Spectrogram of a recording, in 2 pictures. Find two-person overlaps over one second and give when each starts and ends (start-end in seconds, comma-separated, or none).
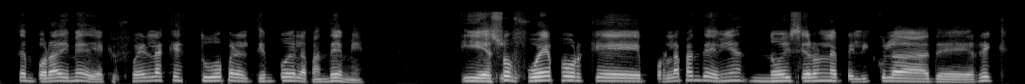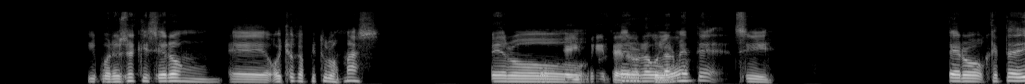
15.6-17.2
